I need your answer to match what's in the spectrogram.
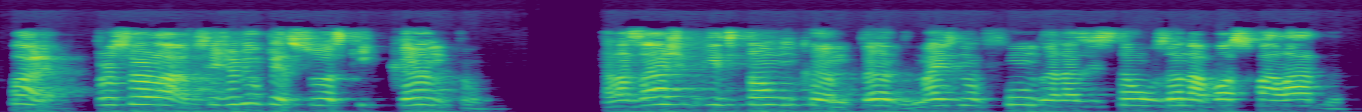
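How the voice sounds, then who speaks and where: A man's voice: very high-pitched, brisk. A man, an educator explaining literacy step by step and often checking with tag questions. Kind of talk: didactic explanation in conversation. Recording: dull lo-fi recording.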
